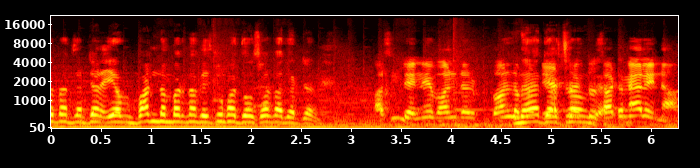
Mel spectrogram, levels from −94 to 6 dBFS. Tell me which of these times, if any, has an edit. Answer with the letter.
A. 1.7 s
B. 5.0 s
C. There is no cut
C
